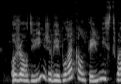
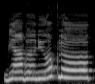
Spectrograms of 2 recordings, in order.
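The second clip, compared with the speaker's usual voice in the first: proud but tired; 4 semitones higher, 5 dB louder, slower than usual. Acted. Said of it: "D'un ton fier mais fatigué".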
